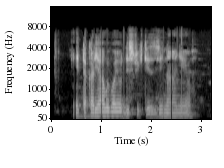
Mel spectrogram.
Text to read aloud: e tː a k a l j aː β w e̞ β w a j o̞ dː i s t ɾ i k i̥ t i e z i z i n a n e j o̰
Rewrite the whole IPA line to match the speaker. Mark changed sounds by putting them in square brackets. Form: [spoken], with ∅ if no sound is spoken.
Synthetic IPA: e tː a k a l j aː β w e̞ β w a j o̞ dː i s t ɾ i k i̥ t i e z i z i n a [ɲ] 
